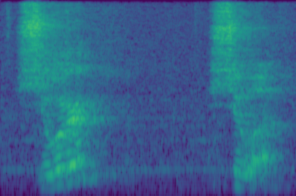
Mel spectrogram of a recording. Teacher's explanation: So it's almost just with very little R in it. I don't even pretend it's there.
